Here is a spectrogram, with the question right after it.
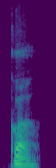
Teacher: un que labialisé, ça consiste à prononcer en même temps un que et un ou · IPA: kʷ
